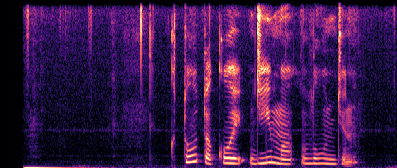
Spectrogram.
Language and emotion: Russian, sad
